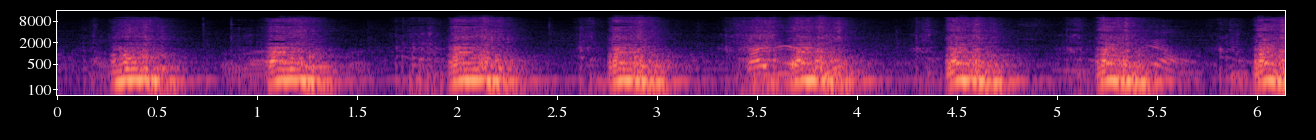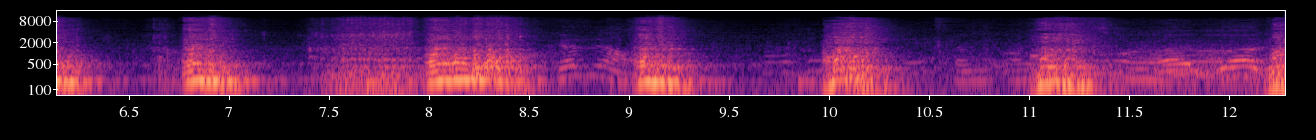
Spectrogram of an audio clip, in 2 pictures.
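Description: A lion gives a long series of deep, throaty grunts, each about a second apart.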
